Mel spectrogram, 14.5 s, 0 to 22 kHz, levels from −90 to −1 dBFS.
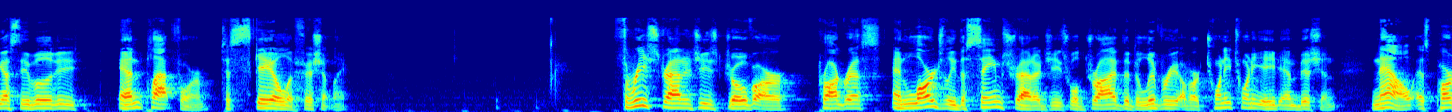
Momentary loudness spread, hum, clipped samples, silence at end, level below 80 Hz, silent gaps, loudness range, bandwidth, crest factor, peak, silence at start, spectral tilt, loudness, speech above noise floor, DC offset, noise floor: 14 LU; none; under 0.1%; 0 s; -68 dBFS; none; 7 LU; 11.5 kHz; 22 dB; -4 dBFS; 0 s; -5.5 dB/octave; -25 LUFS; 53 dB; under 0.1%; -78 dBFS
